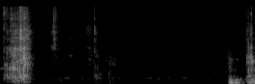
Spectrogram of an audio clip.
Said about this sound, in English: I'm shuffling the deck because I'm not getting the same fucking card twice.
